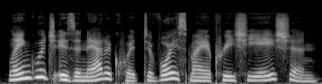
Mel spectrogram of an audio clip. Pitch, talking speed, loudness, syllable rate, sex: 205 Hz, 130 wpm, -16 LUFS, 5.5 syllables/s, female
